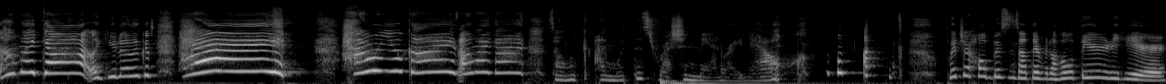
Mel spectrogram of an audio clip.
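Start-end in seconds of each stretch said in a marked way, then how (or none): 0.0-7.8 put-on shrill, brash, loud, high, swooping party-girl chatter. Retelling how a woman talked loudly in the theater, imitating a loud party girl. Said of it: "She came in loud talking in the theater".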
